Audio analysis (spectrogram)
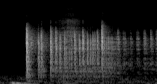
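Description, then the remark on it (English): Dice rolled during a tabletop card game clatter across a hard tabletop, a sharp rattle of quick clicks that tumbles on for about a second before settling, with no voices. The roll is an attempt to run away in the game. “All right, well, I'm going to lose a level and start running away. Come here, dice.”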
